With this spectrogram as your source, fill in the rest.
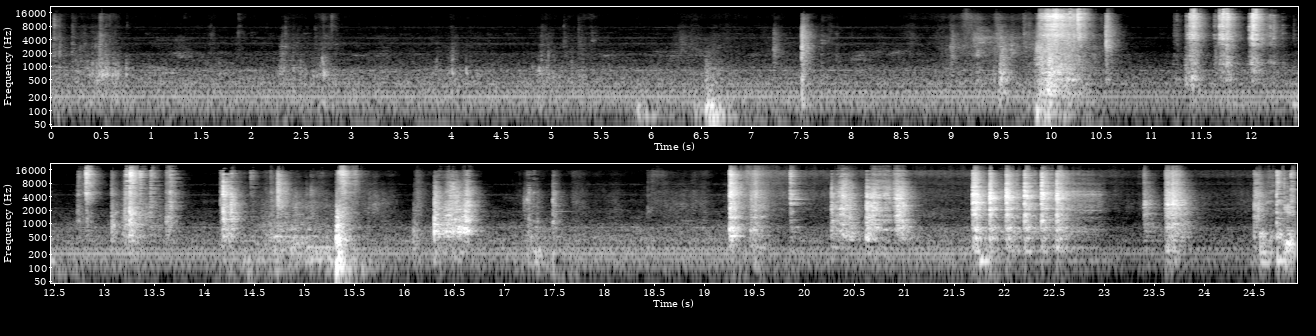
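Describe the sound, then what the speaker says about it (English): Onions go into a cooking pot for chitterlings, producing a run of irregular clanks and knocks from pot, lid and utensils, loud and close, in short bursts over a steady low background hum. "I'm gonna put you a little onions and get you a little of those in the pot."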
